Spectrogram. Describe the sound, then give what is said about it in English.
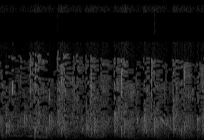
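Faint audience applause at a live music show: many dense claps blend into a steady, low-level patter with no voices over it. “Give him a round of applause for that.”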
